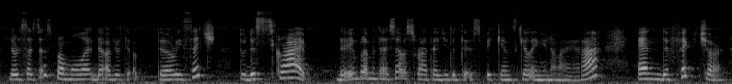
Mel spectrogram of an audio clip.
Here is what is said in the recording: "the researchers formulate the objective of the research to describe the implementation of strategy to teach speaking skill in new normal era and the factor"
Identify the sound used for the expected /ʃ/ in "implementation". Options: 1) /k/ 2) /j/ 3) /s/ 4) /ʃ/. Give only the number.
3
